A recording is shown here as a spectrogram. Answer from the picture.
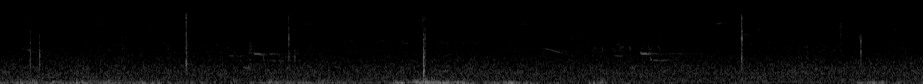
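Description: Quiet outdoor ambience: a bird gives a short call every few seconds over a faint, evenly spaced high ticking, with a few sharp clicks and a brief low rumble about four seconds in.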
